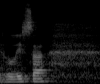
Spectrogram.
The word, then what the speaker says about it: Julissa: Also in this movie is, and I think we would pronounce her name Julissa because she's Mexican. Looks like Julissa for English, but I think it would be Julissa.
